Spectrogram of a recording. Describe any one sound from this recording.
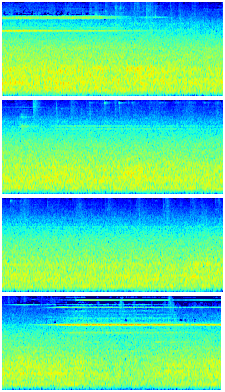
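A train slowly pulls in, its motors humming.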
